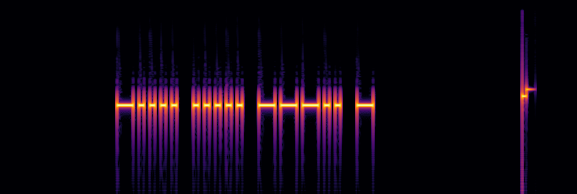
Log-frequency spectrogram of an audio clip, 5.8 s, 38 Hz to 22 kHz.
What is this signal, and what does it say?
Morse code, heard as a keyed tone, about 23 wpm, 700 Hz. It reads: 658T
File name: practice / 22wpm / Four Letter-Number Combinations - 22wpm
